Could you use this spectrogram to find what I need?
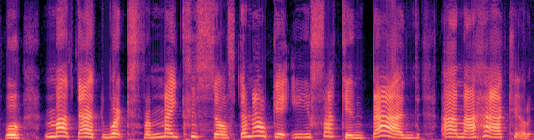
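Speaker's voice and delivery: high, slow, loud mocking kid voice; hammed-up imitation of a bragging little kid online; mock kid hacker. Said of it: "you come out with the excuse".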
